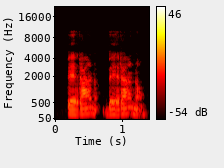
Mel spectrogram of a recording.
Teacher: And that R again is like a D. It just kind of taps the roof of your mouth.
